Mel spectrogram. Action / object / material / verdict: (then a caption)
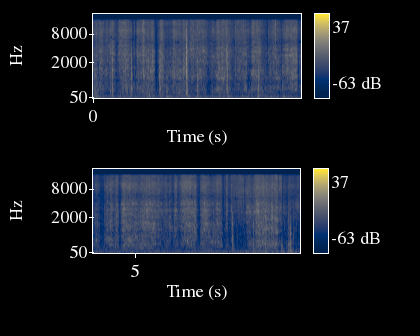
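tap / paper shopping bag / paper / none. Fingertips and nails tap and scratch the front face of a medium-sized black Lush paper gift bag, held upright in both hands and hollow and apparently empty. Sharp, papery taps punctuate a steady bright crinkling, scraping rustle with only a little low end.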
